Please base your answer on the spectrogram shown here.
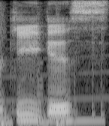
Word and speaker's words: Giygas: by the cosmic destroyer gigas that's that's the right way to pronounce it and you can't convince me otherwise and a prophecy that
